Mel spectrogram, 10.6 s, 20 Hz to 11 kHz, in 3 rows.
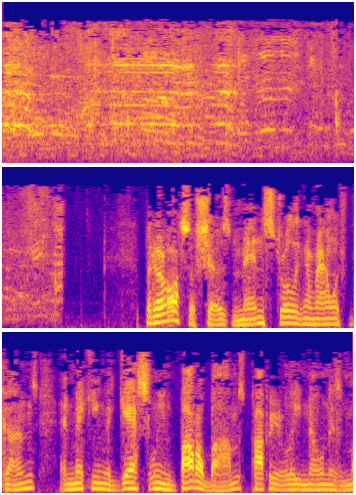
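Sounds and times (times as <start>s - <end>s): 
large protest crowd chanting Allahu Akbar: 0.0s - 4.2s
speech: 5.0s - 10.5s.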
